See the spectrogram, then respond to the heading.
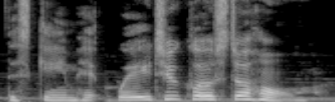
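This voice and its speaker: A woman's voice: mid-range voice, slow, a little mellow, soft background music. A woman giving casual, emotive live commentary while streaming games, with sighs and folksy mild exclamations.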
